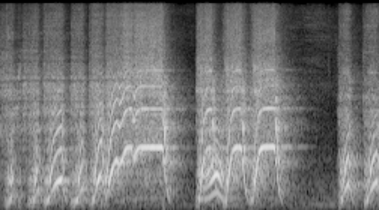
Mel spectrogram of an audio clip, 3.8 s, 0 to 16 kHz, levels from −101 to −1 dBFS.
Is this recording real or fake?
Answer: real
